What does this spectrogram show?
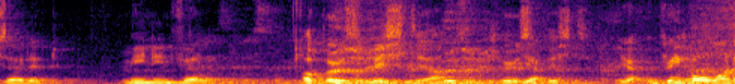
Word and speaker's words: Bösewicht: I won't pronounce it right, but Greg will. It was a Bersowich. Is that it? Meaning villain. Oh, Bösewicht, ja.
